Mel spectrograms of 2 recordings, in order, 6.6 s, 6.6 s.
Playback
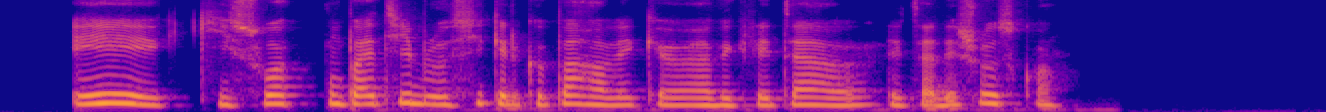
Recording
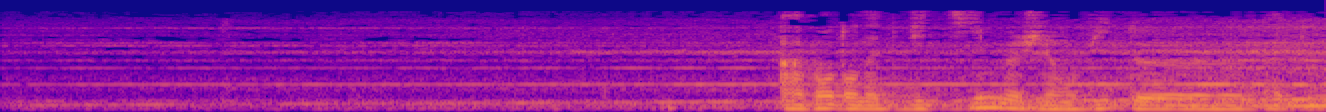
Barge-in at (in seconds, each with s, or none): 3.9 s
